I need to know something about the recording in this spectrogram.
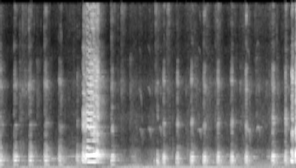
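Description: Native chickens clucking over and over in short, quick calls, with one much louder, short call about a second in.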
